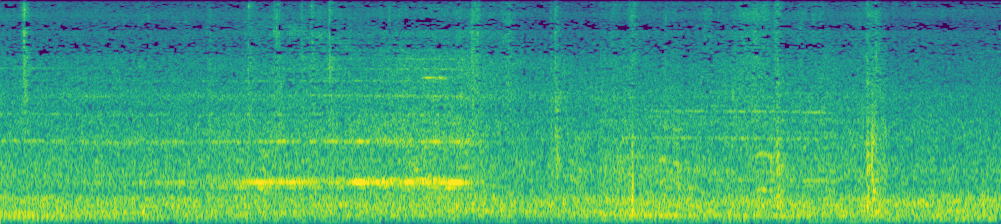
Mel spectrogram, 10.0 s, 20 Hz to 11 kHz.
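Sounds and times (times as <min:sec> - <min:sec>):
background whine and hum: 0:00.0 - 0:10.0.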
